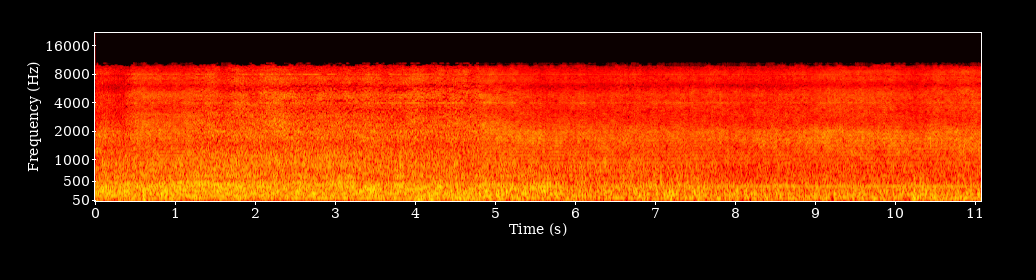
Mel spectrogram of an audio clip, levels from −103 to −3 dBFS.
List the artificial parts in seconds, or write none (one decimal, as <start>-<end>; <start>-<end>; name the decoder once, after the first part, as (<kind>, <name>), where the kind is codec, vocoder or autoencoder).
0.5-1.2 (vocoder, Vocos); 4.8-11.1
